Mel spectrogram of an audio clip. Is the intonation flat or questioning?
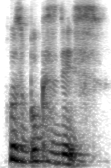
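flat. It is said flatly, like a statement. It sounds like a statement, not a question. The speaker calls it wrong. "Não diga"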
